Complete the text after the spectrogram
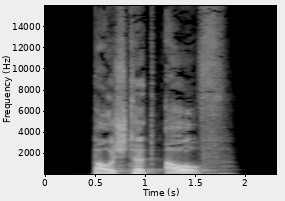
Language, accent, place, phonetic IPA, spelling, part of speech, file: German, Germany, Berlin, [ˌbaʊ̯ʃtət ˈaʊ̯f], bauschtet auf, verb, De-bauschtet auf.ogg
- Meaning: inflection of aufbauschen: 1. second-person plural preterite 2. second-person plural subjunctive II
